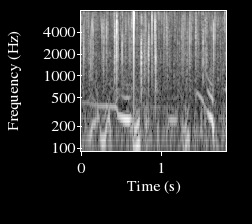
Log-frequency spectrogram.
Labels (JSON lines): {"label": "biophony, cascading saw", "recorder": "SoundTrap 600 or HydroMoth"}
